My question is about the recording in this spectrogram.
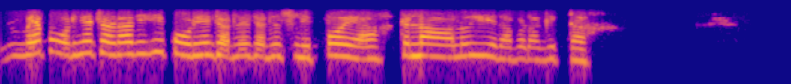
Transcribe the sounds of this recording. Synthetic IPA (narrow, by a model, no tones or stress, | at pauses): mɛ̃ːpoːɽɪjãːt͡ʃəɽaːd̪iːɦiːpoːɽɪjãːt͡ʃəɾd̪eːt͡ʃəɾd̪eːslɪpɦoːjaːt̪eːlaːloːiːeːd̪aːbəɽaːk̬ɪt̪ːaː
